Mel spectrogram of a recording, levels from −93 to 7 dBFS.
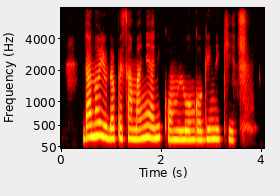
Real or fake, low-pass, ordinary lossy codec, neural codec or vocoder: fake; none; none; codec, 16 kHz, 0.9 kbps, LongCat-Audio-Codec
